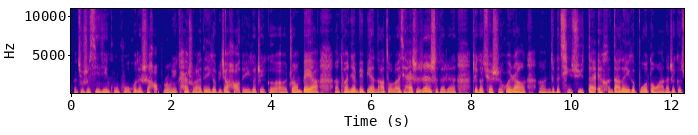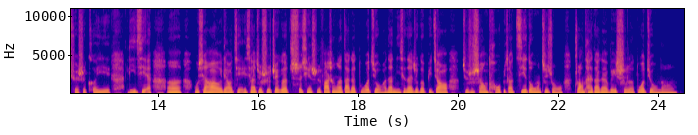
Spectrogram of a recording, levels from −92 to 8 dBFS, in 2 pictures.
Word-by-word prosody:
就 180 Hz, -, -5 dB
是 175 Hz, 0 st, -2 dB
辛 205 Hz, +4 st, 0 dB
辛 210 Hz, +1 st, 0 dB
苦 180 Hz, 0 st, -5 dB
苦 165 Hz, -1 st, -7 dB
或 185 Hz, +3 st, -2 dB
者 155 Hz, -, -1 dB
是 185 Hz, -, -3 dB
好 165 Hz, -, -4 dB
不 215 Hz, -, -5 dB
容 190 Hz, -3 st, -1 dB
易 180 Hz, -, -2 dB
开 175 Hz, +1 st, -1 dB
出 175 Hz, +1 st, -5 dB
来 150 Hz, -2 st, -1 dB
的 155 Hz, -, -1 dB
一 150 Hz, -, +1 dB
个 175 Hz, +2 st, +1 dB
比 155 Hz, -1 st, -5 dB
较 175 Hz, +5 st, +1 dB
好 170 Hz, -, -4 dB
的 140 Hz, -, -7 dB
一 155 Hz, +1 st, -2 dB
个 165 Hz, +1 st, 0 dB
这 155 Hz, -1 st, -3 dB
个， 140 Hz, 0 st, -3 dB
呃， 145 Hz, +1 st, -3 dB
装 205 Hz, +7 st, +1 dB
备 255 Hz, -8 st, +8 dB
啊， 145 Hz, -2 st, +3 dB, 0.3 s
那 170 Hz, -1 st, 0 dB
突 190 Hz, -, 0 dB
然 185 Hz, -, +4 dB
间 185 Hz, -1 st, +4 dB
被 175 Hz, -1 st, +4 dB
别 155 Hz, -1 st, 0 dB
人 150 Hz, 0 st, +1 dB
拿 145 Hz, +2 st, 0 dB
走 150 Hz, -4 st, -4 dB
了， 125 Hz, -, -2 dB
而 175 Hz, -, +4 dB
且 160 Hz, -2 st, -2 dB
还 140 Hz, +3 st, +3 dB
是 190 Hz, +5 st, 0 dB
认 320 Hz, -, +3 dB
识 170 Hz, -5 st, 0 dB
的 145 Hz, -2 st, 0 dB
人， 135 Hz, +2 st, -2 dB, 0.3 s
这 210 Hz, -2 st, +1 dB
个 180 Hz, -2 st, +4 dB
确 190 Hz, +5 st, +1 dB
实 160 Hz, -1 st, -1 dB
会 175 Hz, +1 st, +3 dB
让， 160 Hz, -4 st, +4 dB, 0.2 s
呃， 145 Hz, -2 st, -3 dB
这 175 Hz, -, 0 dB
个 165 Hz, 0 st, +2 dB
情 150 Hz, -2 st, -3 dB
绪 170 Hz, +2 st, -3 dB
带 165 Hz, +1 st, +2 dB
诶， 150 Hz, -, 0 dB
很 140 Hz, -1 st, -4 dB
大 175 Hz, +2 st, +4 dB
的 150 Hz, -2 st, +5 dB
一 145 Hz, -, +4 dB
个 170 Hz, 0 st, +3 dB
波 185 Hz, +3 st, 0 dB
动 185 Hz, -5 st, 0 dB
啊， 145 Hz, 0 st, -1 dB
那 160 Hz, +2 st, 0 dB
这 175 Hz, +2 st, -1 dB
个 155 Hz, 0 st, -2 dB
确 170 Hz, +3 st, -5 dB
实 150 Hz, 0 st, -4 dB
可 150 Hz, +1 st, -4 dB
以 145 Hz, -3 st, 0 dB, 0.3 s
理 145 Hz, +4 st, -2 dB
解。 170 Hz, -1 st, -2 dB, 0.3 s
嗯， 175 Hz, -3 st, +4 dB, 0.2 s
我 215 Hz, +1 st, -1 dB
想 210 Hz, -3 st, +2 dB
要 220 Hz, -3 st, +5 dB
了 180 Hz, +1 st, +2 dB
解 185 Hz, -2 st, -5 dB
一 175 Hz, -, -2 dB
下， 200 Hz, +4 st, +1 dB
就 215 Hz, +2 st, -2 dB
是 220 Hz, +3 st, -2 dB
这 270 Hz, +6 st, 0 dB
个 225 Hz, -3 st, +3 dB
事 270 Hz, -5 st, -2 dB
情 195 Hz, -2 st, -1 dB
是 210 Hz, +2 st, -2 dB
发 230 Hz, +2 st, +3 dB
生 225 Hz, -1 st, -1 dB
了 205 Hz, -1 st, +3 dB
大 225 Hz, +3 st, +2 dB
概 210 Hz, -1 st, +2 dB
多 235 Hz, +6 st, -2 dB
久 190 Hz, -, -2 dB
啊， 155 Hz, +3 st, -4 dB
那 200 Hz, +1 st, +3 dB
你 170 Hz, -4 st, +1 dB
现 200 Hz, +6 st, -2 dB
在 205 Hz, -1 st, +4 dB
这 205 Hz, +1 st, -1 dB
个 195 Hz, -2 st, 0 dB
比 165 Hz, -, -6 dB
较 185 Hz, +1 st, +2 dB, 0.2 s
就 200 Hz, -2 st, -4 dB
是 185 Hz, -, -3 dB
上 210 Hz, +1 st, +3 dB
头 170 Hz, 0 st, -4 dB
比 175 Hz, -, -4 dB
较 180 Hz, +1 st, 0 dB
激 225 Hz, +8 st, 0 dB
动 205 Hz, -7 st, +1 dB
这 185 Hz, +1 st, -2 dB
种 155 Hz, -3 st, -5 dB, 0.2 s
状 220 Hz, -4 st, +2 dB
态 190 Hz, 0 st, +1 dB
大 195 Hz, 0 st, +3 dB
概 185 Hz, -1 st, +2 dB
维 160 Hz, +1 st, 0 dB
持 175 Hz, 0 st, -2 dB
了 170 Hz, -1 st, -1 dB
多 195 Hz, +6 st, +1 dB
久 175 Hz, -4 st, -2 dB
呢？ 150 Hz, 0 st, -4 dB
175 Hz, 320 characters per minute, -25 LUFS, 155-195 Hz, 0.3 s, 备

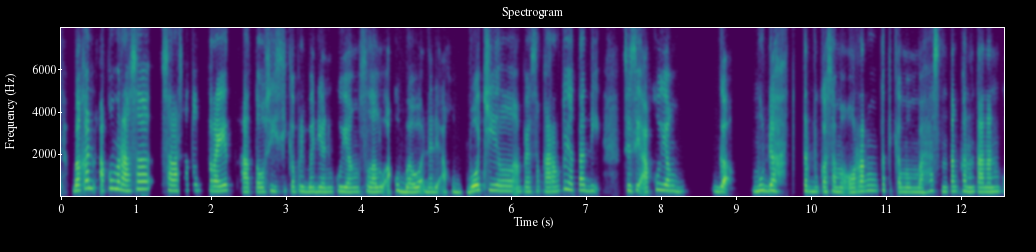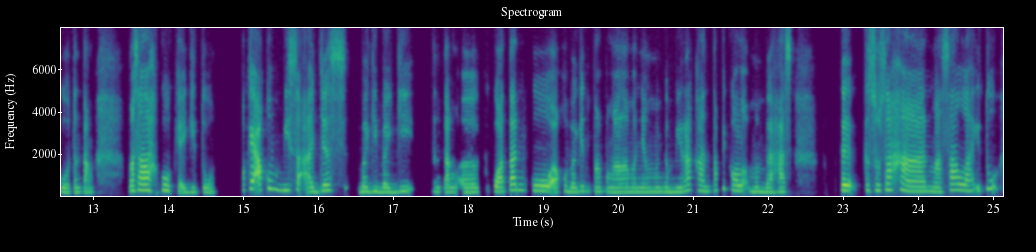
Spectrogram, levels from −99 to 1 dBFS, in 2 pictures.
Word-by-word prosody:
bahkan 275 Hz, +9 st, +5 dB
aku 375 Hz, -, 0 dB
merasa 350 Hz, +3 st, +4 dB, 0.2 s
salah 260 Hz, -2 st, +2 dB
satu 275 Hz, +2 st, -12 dB
trade 255 Hz, +2 st, +3 dB
atau 215 Hz, 0 st, -1 dB
sisi 235 Hz, +2 st, -7 dB
kepribadianku 220 Hz, -1 st, -2 dB
yang 220 Hz, 0 st, 0 dB
selalu 220 Hz, 0 st, -1 dB
aku 265 Hz, -5 st, -2 dB
bawa 215 Hz, +2 st, +1 dB
dari 210 Hz, 0 st, -3 dB
aku 200 Hz, -4 st, -8 dB
bocil 250 Hz, +3 st, +3 dB
ampe 230 Hz, -1 st, -4 dB
sekarang 230 Hz, 0 st, -2 dB
tuh 335 Hz, +5 st, 0 dB
ya 295 Hz, -, -5 dB
tadi, 255 Hz, -3 st, -2 dB, 0.3 s
sisi 260 Hz, -3 st, -1 dB
aku 310 Hz, +8 st, -1 dB
yang, 255 Hz, -5 st, +1 dB, 0.4 s
gak 230 Hz, +1 st, +2 dB, 0.3 s
mudah 260 Hz, +2 st, +4 dB, 0.4 s
terbuka 230 Hz, -2 st, -1 dB
sama 220 Hz, -2 st, -3 dB
orang 240 Hz, +6 st, 0 dB
ketika 265 Hz, -5 st, -6 dB
membahas 215 Hz, +3 st, -4 dB
tentang 235 Hz, +1 st, -3 dB
kerentananku 220 Hz, -3 st, -1 dB
tentang 200 Hz, +1 st, -5 dB, 0.4 s
masalahku 280 Hz, 0 st, +4 dB
kayak -, -, -3 dB, 0.2 s
gitu, 200 Hz, 0 st, -6 dB, 0.3 s
oke 280 Hz, +6 st, -1 dB
aku 350 Hz, +5 st, +4 dB
bisa 280 Hz, -1 st, 0 dB
aja 220 Hz, +5 st, +1 dB
s 280 Hz, +8 st, -8 dB, 0.2 s
bagi-bagi 220 Hz, -, -1 dB, 0.3 s
tentang, 210 Hz, -2 st, -2 dB
eee, 205 Hz, +1 st, -3 dB
kekuatanku, 255 Hz, +3 st, +3 dB
aku -, -, -1 dB
bagi 220 Hz, -1 st, -1 dB
tentang 225 Hz, -2 st, -4 dB
pengalaman 210 Hz, -1 st, -3 dB
yang 210 Hz, 0 st, -3 dB
menggembirakan 220 Hz, +5 st, -2 dB
tapi 270 Hz, +8 st, -6 dB
kalau 260 Hz, -5 st, +1 dB
membahas, 215 Hz, -1 st, -2 dB, 0.6 s
te 270 Hz, -3 st, +7 dB
kesusahan, 270 Hz, -3 st, +3 dB
masalah, 260 Hz, +5 st, +1 dB
itu 365 Hz, +1 st, -3 dB
235 Hz, 140 wpm, -22 LUFS, 215-270 Hz, 0.6 s, te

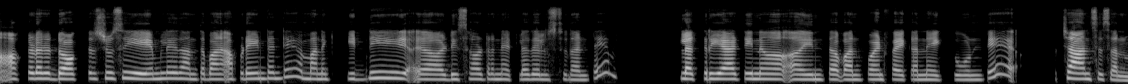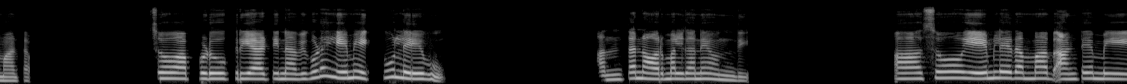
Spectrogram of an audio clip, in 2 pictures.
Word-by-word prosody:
అక్కడగ 270 Hz, +1 st, +1 dB, 0.2 s
doctors 250 Hz, +1 st, +2 dB
చూసి, 280 Hz, +1 st, -2 dB, 0.2 s
ఏం 250 Hz, +1 st, +2 dB
లేదు. 270 Hz, -1 st, -1 dB
అంత 250 Hz, 0 st, -6 dB
బా 245 Hz, -, +3 dB
అప్పుడేంటంటే, 265 Hz, +5 st, -3 dB, 0.2 s
మనకి 245 Hz, -1 st, -4 dB
కిడ్నీ 255 Hz, +4 st, -2 dB, 0.5 s
ఆహ్, 230 Hz, 0 st, +1 dB
డిసార్దరనెట్లా 240 Hz, -1 st, -5 dB
తెలుస్తదంటే, 220 Hz, -, -6 dB, 0.8 s
ఇట్లా 260 Hz, -1 st, +7 dB
క్రియాటిన్ 255 Hz, 0 st, +3 dB
ఆహ్, 235 Hz, -1 st, +1 dB
ఇంత 230 Hz, -1 st, -6 dB, 0.2 s
1.5 225 Hz, 0 st, 0 dB
కన్నా 220 Hz, 0 st, -3 dB
ఎక్కువుంటే 215 Hz, -, -5 dB, 0.7 s
ఛాన్సెసనమాట. 215 Hz, -, +3 dB, 1.3 s
సో, 275 Hz, -, -1 dB, 0.2 s
అప్పుడు 265 Hz, 0 st, 0 dB, 0.2 s
క్రియాటిన్ 255 Hz, -1 st, +2 dB
అవి 245 Hz, +1 st, -4 dB
గూడా 385 Hz, +6 st, -1 dB, 0.2 s
ఏమి 300 Hz, +1 st, +2 dB
ఎక్కువ 315 Hz, +6 st, -7 dB
లేవు. 255 Hz, -3 st, +2 dB, 1.7 s
అంతా 230 Hz, +5 st, -3 dB
నార్మల్‌గానే 260 Hz, 0 st, 0 dB
ఉంది. 195 Hz, -5 st, -6 dB, 1.5 s
ఆ! 265 Hz, -, -1 dB, 0.3 s
సో, 295 Hz, -, -2 dB, 0.4 s
"ఏం 270 Hz, +1 st, +5 dB
లేదమ్మా. 275 Hz, -2 st, +1 dB, 0.2 s
అంటే, 250 Hz, +2 st, -4 dB
మీ 255 Hz, -, -1 dB
250 Hz, 100 wpm, -22 LUFS, 230-265 Hz, 1.7 s, ఇట్లా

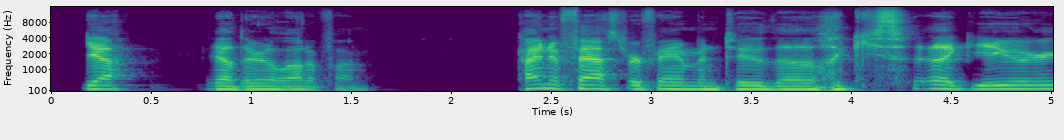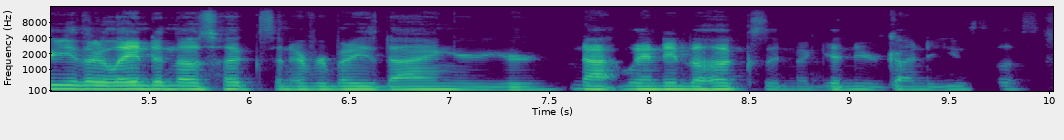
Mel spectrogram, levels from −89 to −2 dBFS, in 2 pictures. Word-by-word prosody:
Yeah. 145 Hz, -1 st, +6 dB, 0.4 s
Yeah, 135 Hz, -1 st, +5 dB
they're 135 Hz, +1 st, 0 dB
a 135 Hz, -, 0 dB
lot 125 Hz, 0 st, -2 dB
of 110 Hz, -3 st, -12 dB
fun. 120 Hz, 0 st, -16 dB, 0.7 s
Kind 170 Hz, -, +5 dB
of -, -, -1 dB
fast 155 Hz, -2 st, +5 dB
or 145 Hz, -, +1 dB
famine 140 Hz, -3 st, 0 dB
too, 140 Hz, 0 st, 0 dB
though, 135 Hz, 0 st, 0 dB
like, 130 Hz, 0 st, +1 dB
you -, -, -2 dB
s -, -, +4 dB
like, 155 Hz, -4 st, +5 dB
you're 150 Hz, +2 st, +3 dB
either 150 Hz, -1 st, -2 dB
landing 145 Hz, 0 st, +1 dB
those 140 Hz, -2 st, -4 dB
hooks 145 Hz, -2 st, -9 dB
and 130 Hz, -, -11 dB
everybody's 130 Hz, 0 st, -7 dB
dying 130 Hz, +1 st, -6 dB
or -, -, -12 dB
you're 120 Hz, 0 st, -14 dB
not 135 Hz, -3 st, -4 dB
landing 135 Hz, 0 st, -3 dB
the 130 Hz, -, -3 dB
hooks 135 Hz, 0 st, -7 dB
and, 125 Hz, -1 st, -20 dB
again, 125 Hz, 0 st, -15 dB
you're 130 Hz, -3 st, -16 dB
kinda 125 Hz, -1 st, -15 dB
useless. 130 Hz, +1 st, -23 dB
135 Hz, 220 wpm, -22 LUFS, 130-145 Hz, 0.7 s, Yeah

